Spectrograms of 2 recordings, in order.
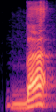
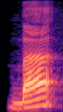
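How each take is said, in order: First: The syllable is cut off with a sharp jolt. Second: The syllable is said smoothly in a normal voice. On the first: The speaker calls it wrong. "इन तीनों हरूफ को मैं झटका देकर पढ़ूंगा" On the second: The speaker calls it right. "झटका देकर नहीं पढ़ेंगे बल्कि नॉर्मल आवाज़ में पढ़ेंगे"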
